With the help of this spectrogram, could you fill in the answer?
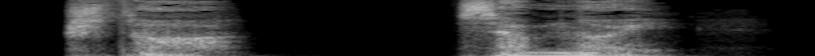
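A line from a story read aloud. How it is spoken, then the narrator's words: Hoarse rasp. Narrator (Russian): прохрипел он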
